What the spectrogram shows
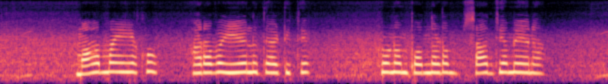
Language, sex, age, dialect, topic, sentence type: Telugu, female, 25-30, Central/Coastal, banking, statement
